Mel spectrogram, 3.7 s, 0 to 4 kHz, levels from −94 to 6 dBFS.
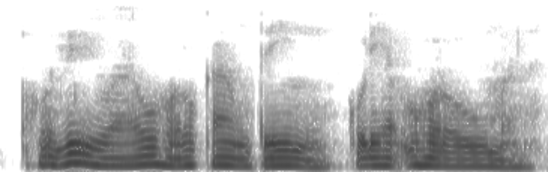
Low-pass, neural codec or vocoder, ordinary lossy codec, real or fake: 3.6 kHz; none; AAC, 16 kbps; real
